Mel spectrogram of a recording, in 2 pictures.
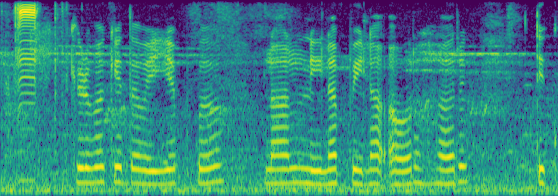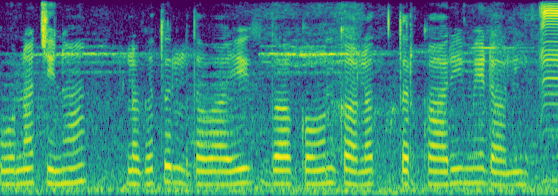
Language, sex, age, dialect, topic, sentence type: Bhojpuri, female, 25-30, Northern, agriculture, question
